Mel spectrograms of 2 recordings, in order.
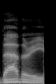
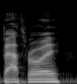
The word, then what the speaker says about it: Bathory: Like you've been saying, like when I was talking about Elizabeth Bathory, you're like Bathroy. Like Bathrobe. – Bathroy sounds cool, but it's Bathory.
